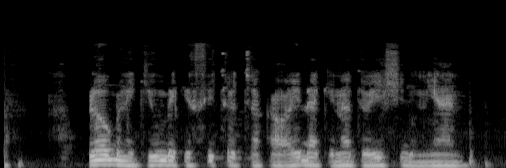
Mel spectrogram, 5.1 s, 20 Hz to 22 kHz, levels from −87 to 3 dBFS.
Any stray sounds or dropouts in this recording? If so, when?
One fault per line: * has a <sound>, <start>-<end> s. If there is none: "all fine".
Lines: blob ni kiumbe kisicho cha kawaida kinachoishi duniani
all fine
